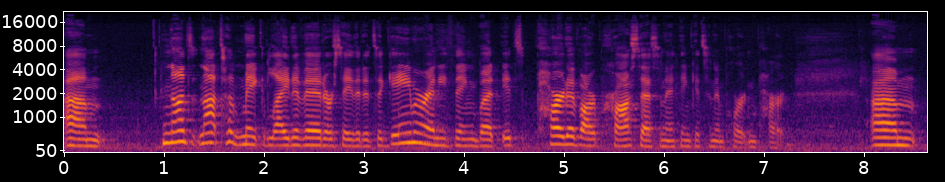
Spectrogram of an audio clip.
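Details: Adult woman speaking; ordinary speech.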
